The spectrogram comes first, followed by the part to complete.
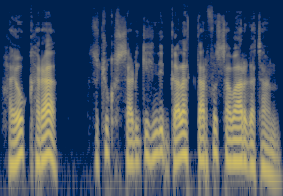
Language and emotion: Kashmiri, angry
